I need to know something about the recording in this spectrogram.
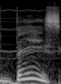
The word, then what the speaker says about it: Bass: gonna drive you nuts it's bass cuz it's Mega Man and it's all musical reference I'm not Keiji Inafune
